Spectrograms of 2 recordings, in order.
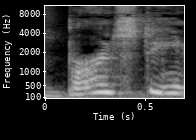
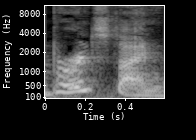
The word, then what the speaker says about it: Bernstein: about whether it was Bernstein or Bernstein, right? Finally, I settled on Bernstein. Why? Because his name Bernstein is German for amber. And they pronounce it Bernstein.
